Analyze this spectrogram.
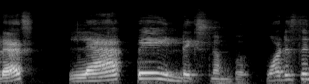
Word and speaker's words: Laspeyres: First type of weighted index number is called by a name called as Laape index number. What is the name, da? Laape. Some people would have called it in school like Laspeyres.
